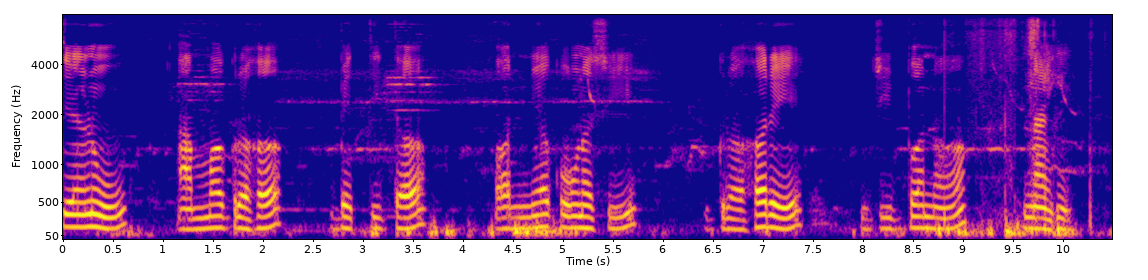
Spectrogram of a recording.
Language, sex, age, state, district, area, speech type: Odia, female, 45-60, Odisha, Kendujhar, urban, spontaneous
